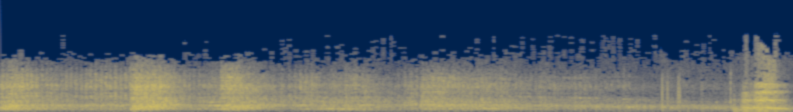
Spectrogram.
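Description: An old car, driven by an old woman, runs steadily with a rough, rattling drone, swelling briefly a few times, and a short higher whine near the end.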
